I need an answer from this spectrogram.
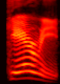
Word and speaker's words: Gerry: So Jerrymander is named after him who doesn't even agree with it and they got his name wrong, right? His name is Elbridge Gary, but we say gerrymandering.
